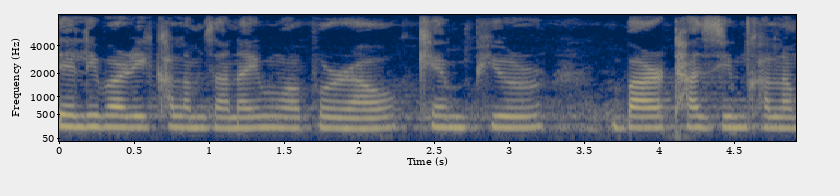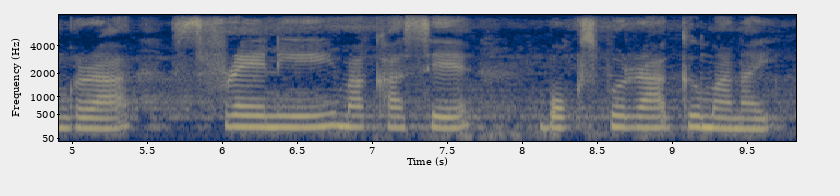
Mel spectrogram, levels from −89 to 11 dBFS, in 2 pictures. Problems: constant background noise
